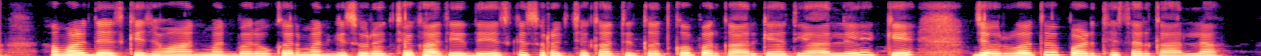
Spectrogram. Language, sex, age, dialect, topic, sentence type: Chhattisgarhi, female, 18-24, Western/Budati/Khatahi, banking, statement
